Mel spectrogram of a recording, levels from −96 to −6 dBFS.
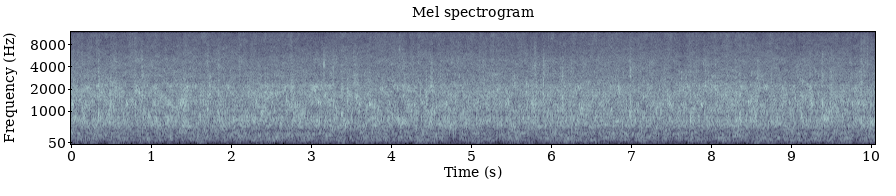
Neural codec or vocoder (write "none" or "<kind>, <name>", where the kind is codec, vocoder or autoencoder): codec, HILCodec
